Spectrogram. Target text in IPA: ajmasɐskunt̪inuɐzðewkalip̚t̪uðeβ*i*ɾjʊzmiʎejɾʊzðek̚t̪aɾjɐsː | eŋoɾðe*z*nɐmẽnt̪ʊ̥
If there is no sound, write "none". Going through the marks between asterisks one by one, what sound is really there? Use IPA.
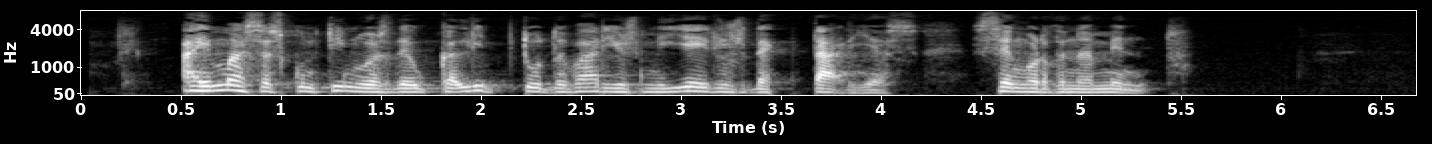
a, none

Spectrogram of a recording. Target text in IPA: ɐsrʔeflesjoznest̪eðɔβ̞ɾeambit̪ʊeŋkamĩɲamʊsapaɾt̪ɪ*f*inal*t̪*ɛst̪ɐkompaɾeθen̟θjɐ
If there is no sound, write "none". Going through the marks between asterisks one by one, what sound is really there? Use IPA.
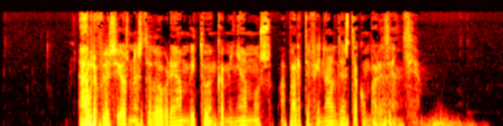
f, d̪

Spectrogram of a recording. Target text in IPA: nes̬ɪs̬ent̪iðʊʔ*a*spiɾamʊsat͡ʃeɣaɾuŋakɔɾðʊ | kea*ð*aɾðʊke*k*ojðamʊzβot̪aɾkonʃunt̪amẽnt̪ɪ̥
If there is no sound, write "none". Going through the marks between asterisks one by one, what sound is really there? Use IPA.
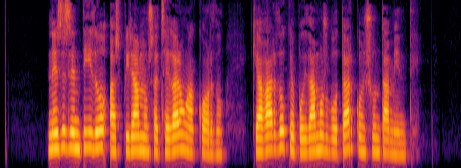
a, ɣ, p

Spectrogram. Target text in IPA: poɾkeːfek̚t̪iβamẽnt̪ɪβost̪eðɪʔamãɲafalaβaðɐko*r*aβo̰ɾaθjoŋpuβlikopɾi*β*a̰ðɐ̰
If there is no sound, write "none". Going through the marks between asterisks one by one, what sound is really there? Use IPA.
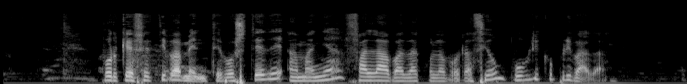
l, β

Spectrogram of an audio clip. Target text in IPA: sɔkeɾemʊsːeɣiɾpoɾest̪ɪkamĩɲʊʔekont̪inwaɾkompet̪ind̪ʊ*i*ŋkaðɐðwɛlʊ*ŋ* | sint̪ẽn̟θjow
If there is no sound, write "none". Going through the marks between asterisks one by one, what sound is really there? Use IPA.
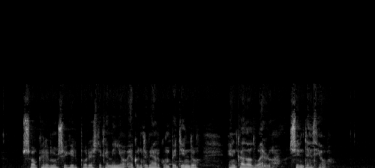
e, none

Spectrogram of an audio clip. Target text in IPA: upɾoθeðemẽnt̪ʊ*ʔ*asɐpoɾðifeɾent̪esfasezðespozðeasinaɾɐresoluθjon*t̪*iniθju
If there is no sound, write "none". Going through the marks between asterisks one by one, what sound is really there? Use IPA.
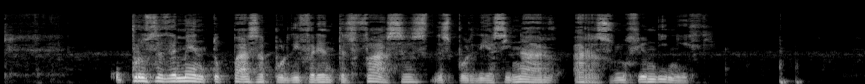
p, d̪

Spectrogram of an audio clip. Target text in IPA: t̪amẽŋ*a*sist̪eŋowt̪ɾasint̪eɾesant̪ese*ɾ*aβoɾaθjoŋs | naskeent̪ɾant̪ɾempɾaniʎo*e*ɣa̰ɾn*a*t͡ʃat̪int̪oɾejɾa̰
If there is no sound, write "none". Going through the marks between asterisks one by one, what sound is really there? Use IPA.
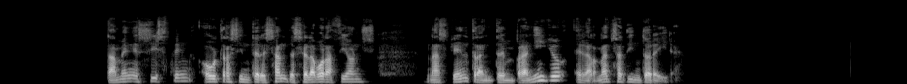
e, l, e, a

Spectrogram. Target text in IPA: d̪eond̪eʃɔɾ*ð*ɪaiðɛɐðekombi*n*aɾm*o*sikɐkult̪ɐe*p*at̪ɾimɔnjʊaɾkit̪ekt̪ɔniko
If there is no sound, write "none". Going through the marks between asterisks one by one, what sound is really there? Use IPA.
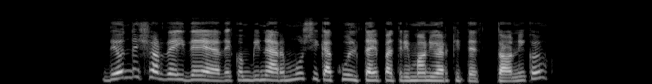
ð, n, u, p

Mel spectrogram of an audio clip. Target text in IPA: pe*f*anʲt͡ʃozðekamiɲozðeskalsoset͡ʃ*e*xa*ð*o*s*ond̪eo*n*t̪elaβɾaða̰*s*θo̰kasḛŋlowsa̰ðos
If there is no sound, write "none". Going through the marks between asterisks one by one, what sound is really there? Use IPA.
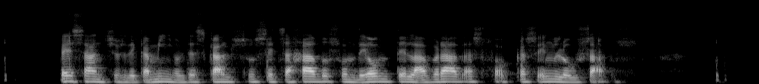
s, a, ð, s, n, s

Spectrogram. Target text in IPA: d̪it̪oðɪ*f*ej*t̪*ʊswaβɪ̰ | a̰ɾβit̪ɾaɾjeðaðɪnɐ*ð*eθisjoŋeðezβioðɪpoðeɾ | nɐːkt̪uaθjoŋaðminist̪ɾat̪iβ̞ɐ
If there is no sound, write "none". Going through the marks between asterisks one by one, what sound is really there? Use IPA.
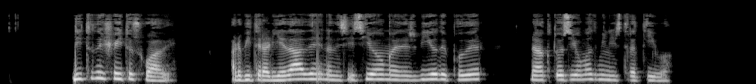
ʃ, t̪, ð

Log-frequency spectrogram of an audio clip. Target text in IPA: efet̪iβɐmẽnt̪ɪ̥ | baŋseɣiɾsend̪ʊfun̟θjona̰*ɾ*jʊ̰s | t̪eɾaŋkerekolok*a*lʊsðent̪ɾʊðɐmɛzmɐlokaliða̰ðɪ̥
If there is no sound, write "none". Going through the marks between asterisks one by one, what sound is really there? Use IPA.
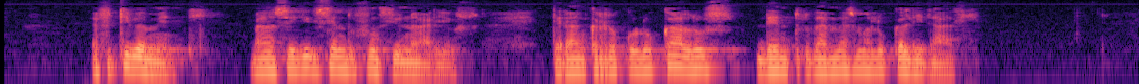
ɾ, a

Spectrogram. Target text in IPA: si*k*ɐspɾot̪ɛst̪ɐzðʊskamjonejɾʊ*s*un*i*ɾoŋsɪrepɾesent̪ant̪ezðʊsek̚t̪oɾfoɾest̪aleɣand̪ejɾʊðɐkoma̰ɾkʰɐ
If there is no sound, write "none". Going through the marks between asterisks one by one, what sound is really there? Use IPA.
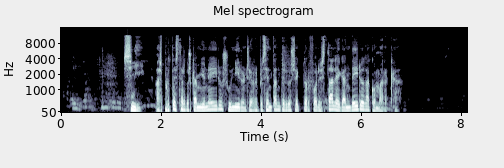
none, s, i

